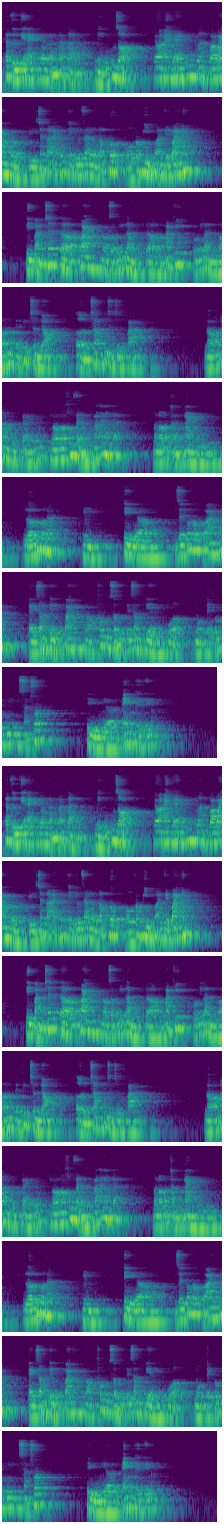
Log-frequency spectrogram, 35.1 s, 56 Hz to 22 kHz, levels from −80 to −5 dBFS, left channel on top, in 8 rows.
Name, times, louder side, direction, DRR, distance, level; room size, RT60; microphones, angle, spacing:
voice 1, 0.1-2.5 3.0-8.1 9.3-14.2 14.7-16.0 17.2-20.0 20.6-21.9 22.4-23.0 23.6-23.9 24.4-25.2 25.4-26.5 26.9-31.6 32.5-33.8, equal, 25° right, 0 dB, 0.7 m, -25 dB
3.9 x 3.6 x 3.3 m, 1.3 s
head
